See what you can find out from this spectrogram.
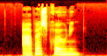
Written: arbejdsprøvning

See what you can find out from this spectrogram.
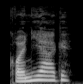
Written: grønjakke

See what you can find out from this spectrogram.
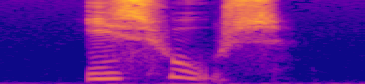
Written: ishus

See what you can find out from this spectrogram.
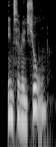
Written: intervention

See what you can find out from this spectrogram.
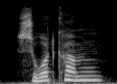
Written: sortkommen

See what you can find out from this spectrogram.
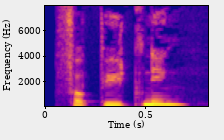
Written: forbytning

